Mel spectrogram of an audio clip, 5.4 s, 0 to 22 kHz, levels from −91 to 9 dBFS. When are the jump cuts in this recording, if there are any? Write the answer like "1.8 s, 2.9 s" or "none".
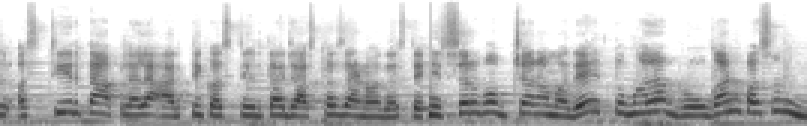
2.9 s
